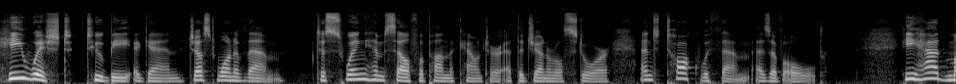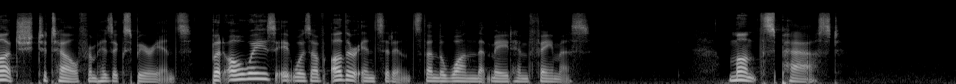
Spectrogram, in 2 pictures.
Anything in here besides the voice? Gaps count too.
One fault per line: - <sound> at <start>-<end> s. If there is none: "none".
none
